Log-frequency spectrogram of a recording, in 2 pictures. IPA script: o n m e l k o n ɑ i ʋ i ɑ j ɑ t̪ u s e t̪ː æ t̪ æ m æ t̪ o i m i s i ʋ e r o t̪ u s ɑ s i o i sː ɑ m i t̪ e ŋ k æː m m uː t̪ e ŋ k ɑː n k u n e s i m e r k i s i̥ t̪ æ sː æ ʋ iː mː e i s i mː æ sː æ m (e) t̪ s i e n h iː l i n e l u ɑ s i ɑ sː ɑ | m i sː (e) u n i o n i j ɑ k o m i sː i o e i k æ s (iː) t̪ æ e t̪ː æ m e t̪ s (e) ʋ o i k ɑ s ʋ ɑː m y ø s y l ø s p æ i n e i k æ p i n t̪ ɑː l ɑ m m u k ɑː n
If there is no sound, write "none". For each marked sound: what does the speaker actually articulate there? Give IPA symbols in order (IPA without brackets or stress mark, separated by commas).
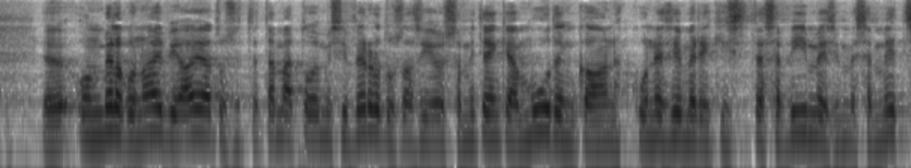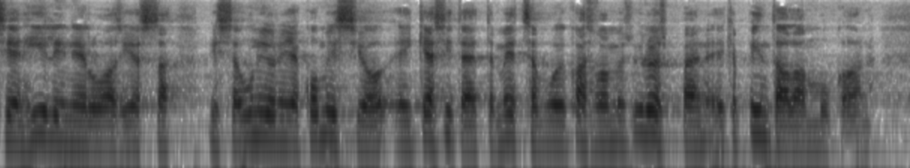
e, æ, i, æ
